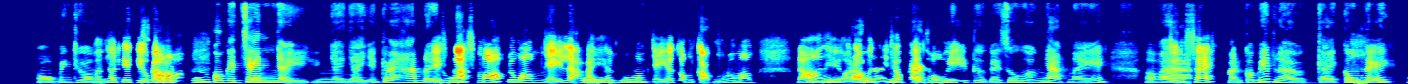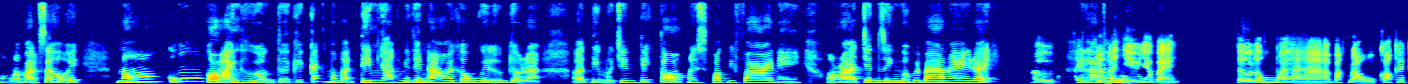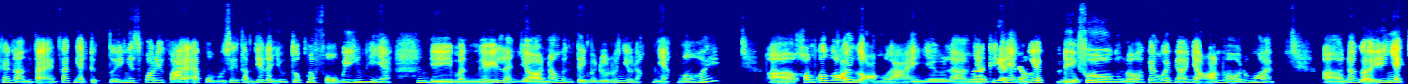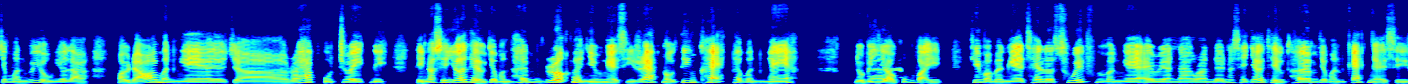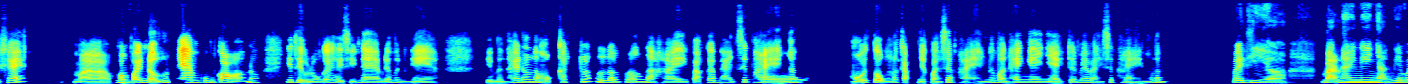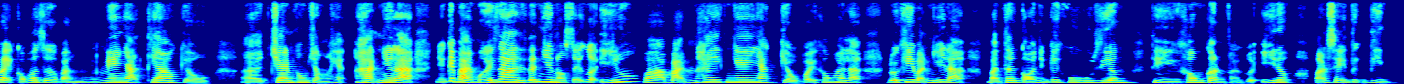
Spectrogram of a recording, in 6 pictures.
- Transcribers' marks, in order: in English: "trend"; in English: "flashmob"; other background noise; tapping; "rất-" said as "lất"; in English: "trend"
- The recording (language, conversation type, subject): Vietnamese, podcast, Gu nhạc của bạn thay đổi thế nào qua các năm?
